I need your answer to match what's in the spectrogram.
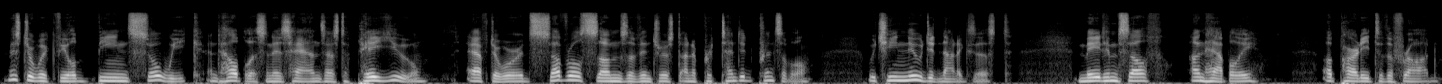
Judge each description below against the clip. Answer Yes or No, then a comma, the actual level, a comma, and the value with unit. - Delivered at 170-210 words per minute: No, average, 155 wpm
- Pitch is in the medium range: Yes, medium, 150 Hz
